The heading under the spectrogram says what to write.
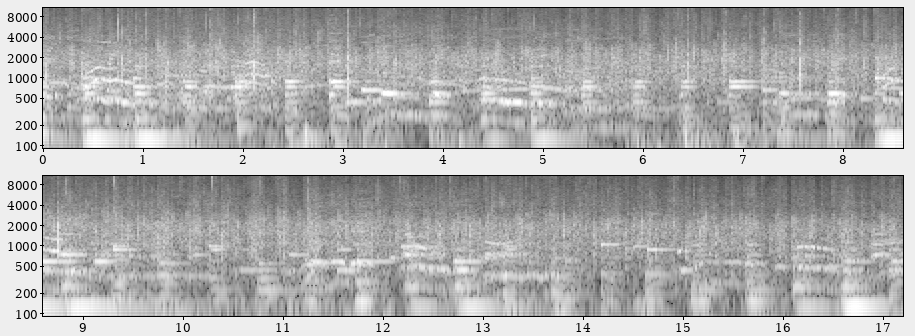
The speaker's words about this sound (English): Please give him a big round of applause.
